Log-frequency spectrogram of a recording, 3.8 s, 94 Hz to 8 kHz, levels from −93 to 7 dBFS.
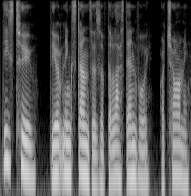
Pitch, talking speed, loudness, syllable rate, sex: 145 Hz, 175 wpm, -19 LUFS, 5.3 syllables/s, female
